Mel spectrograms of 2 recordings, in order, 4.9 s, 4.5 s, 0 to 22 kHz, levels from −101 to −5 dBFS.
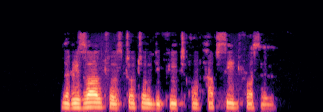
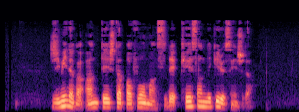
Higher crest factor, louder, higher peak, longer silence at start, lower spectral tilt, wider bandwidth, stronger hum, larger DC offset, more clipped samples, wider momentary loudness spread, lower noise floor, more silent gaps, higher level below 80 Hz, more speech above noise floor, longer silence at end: about the same, 18 dB vs 16 dB; first, -20 LUFS vs -25 LUFS; first, -2 dBFS vs -8 dBFS; first, 0.95 s vs 0.75 s; first, -7 dB/octave vs -5.5 dB/octave; second, 7.8 kHz vs 11.5 kHz; neither; neither; neither; first, 16 LU vs 9 LU; first, under -90 dBFS vs -70 dBFS; neither; first, -58 dBFS vs -70 dBFS; first, over 71 dB vs 46 dB; about the same, 0.75 s vs 0.75 s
